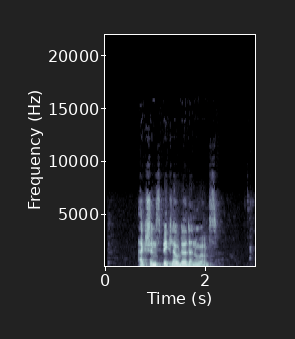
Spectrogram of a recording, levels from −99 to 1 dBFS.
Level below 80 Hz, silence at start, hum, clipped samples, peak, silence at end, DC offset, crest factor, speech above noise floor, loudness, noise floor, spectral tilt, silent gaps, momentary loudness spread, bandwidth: -62 dBFS; 0.65 s; none; under 0.1%; -2 dBFS; 0.8 s; under 0.1%; 22 dB; 57 dB; -20 LUFS; -78 dBFS; -5 dB/octave; none; 18 LU; 7.8 kHz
